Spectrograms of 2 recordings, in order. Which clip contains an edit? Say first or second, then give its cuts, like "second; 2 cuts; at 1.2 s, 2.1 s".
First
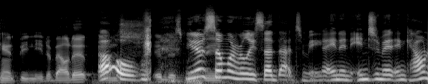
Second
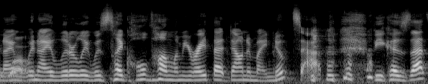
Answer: first; 2 cuts; at 1.4 s, 3.3 s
